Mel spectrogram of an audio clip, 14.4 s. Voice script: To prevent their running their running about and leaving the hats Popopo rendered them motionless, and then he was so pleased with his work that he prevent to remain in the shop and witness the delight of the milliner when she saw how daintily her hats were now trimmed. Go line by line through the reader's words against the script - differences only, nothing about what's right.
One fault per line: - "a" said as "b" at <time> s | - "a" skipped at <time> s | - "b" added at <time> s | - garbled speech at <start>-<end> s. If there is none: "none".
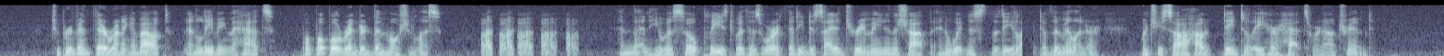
- "their running" skipped at 1.3 s
- "prevent" said as "decided" at 8.0 s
